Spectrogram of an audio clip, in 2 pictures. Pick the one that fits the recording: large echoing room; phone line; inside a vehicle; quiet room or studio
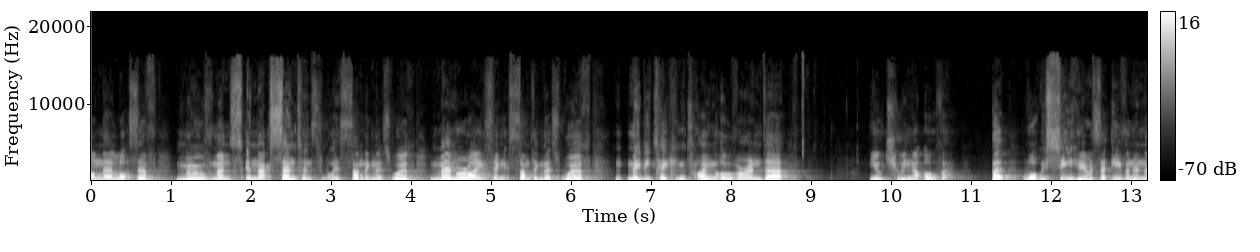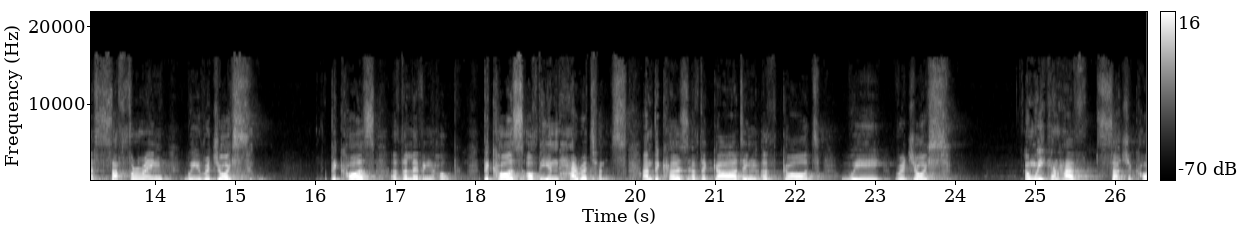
large echoing room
